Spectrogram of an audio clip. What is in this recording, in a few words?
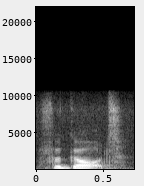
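"forgot", British English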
